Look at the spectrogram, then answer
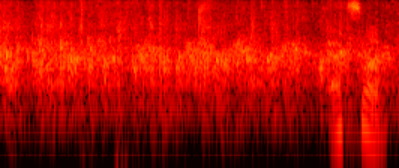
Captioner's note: audience applauding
